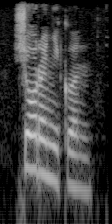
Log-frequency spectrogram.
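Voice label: "сёрӧникӧн" Komi, female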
